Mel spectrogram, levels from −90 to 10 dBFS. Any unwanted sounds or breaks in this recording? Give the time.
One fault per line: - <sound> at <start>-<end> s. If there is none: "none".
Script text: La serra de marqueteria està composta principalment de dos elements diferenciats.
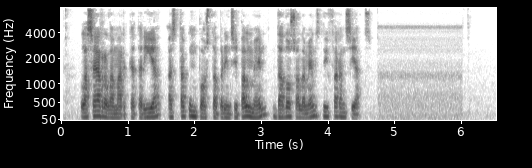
none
